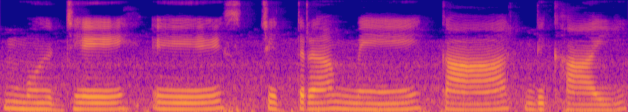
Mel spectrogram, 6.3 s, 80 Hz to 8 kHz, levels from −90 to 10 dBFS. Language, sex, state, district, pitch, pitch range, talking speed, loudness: Hindi, female, Madhya Pradesh, Umaria, 165 Hz, 155-170 Hz, 55 wpm, -16 LUFS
